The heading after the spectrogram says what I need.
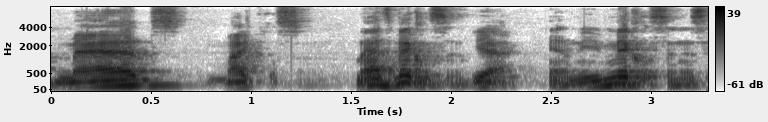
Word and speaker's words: Mikkelsen: Mikkelsen is how you say his name.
